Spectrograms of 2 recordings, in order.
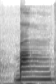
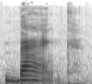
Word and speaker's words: bank: Chứ đừng đọc nó là băng hay là language nha các bạn. Không phải đâu, nó là hơi âm AA một chút. Bank, language.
